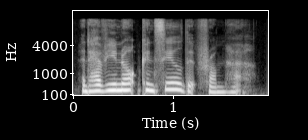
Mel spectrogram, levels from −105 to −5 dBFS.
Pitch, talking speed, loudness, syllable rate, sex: 215 Hz, 245 wpm, -16 LUFS, 6.5 syllables/s, female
